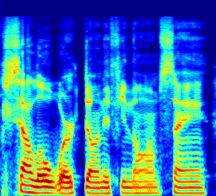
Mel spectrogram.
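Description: A man's voice: medium pitch, monotone, fast talker, vocal fry, clear, resonant tone, no room sound, studio quality. A young man talking casually in a sarcastic, rambling vlog monologue full of fillers. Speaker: social media creator.

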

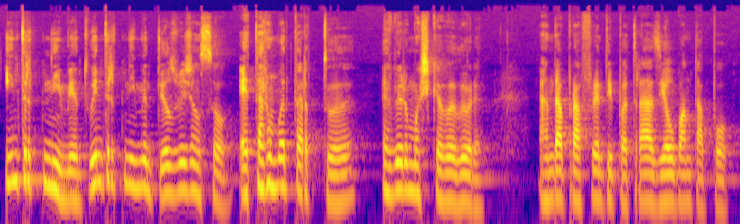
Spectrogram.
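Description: A man's voice: mid-range voice, fast talker, darkish tone. A young man with a European Portuguese accent, hosting a casual solo podcast and ranting with exasperation and frequent swearing. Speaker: podcast host.

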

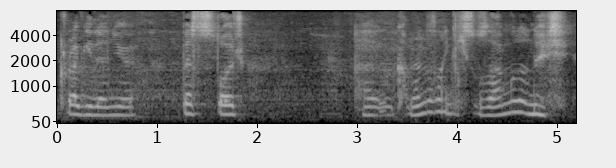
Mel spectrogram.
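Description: A hoarse teenage girl with a high, cracking voice that sits on the mellow side. She chats through a game in loud, slangy bursts and sometimes drops to a whisper. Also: normal speed. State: strained, cracking voice. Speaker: gaming podcast host. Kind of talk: casual gameplay commentary.

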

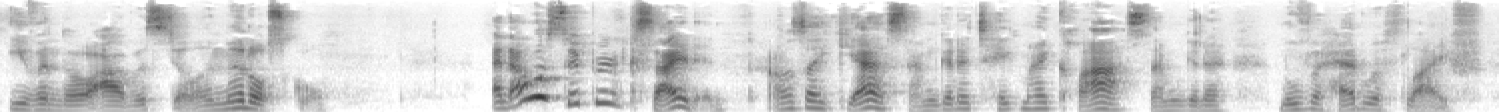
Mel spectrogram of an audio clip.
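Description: This solo podcast monologue comes from a host in her twenties who grew up speaking Spanish. Her voice sits slightly low with a breathy edge, and she recounts personal stories earnestly, often addressing her audience directly.

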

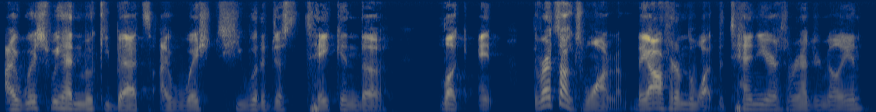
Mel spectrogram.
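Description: A man in his late twenties speaks in a casual podcast chat, laying out blunt, opinionated arguments. His voice sits at a middle pitch and sounds dry and close, with no room echo. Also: quick pace, a bit bright. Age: 20s. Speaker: podcast co-host.

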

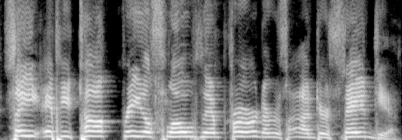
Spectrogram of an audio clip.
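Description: A man's voice: extremely high pitch, steady tone, measured pace, a bit bright, exaggerated voice. A man playing a folksy old farmer co-hosting a comedy show, with homespun rural talk. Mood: deadpan folksy. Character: folksy old male farmer, cheerfully confident. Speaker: co-host. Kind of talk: comedic character banter.

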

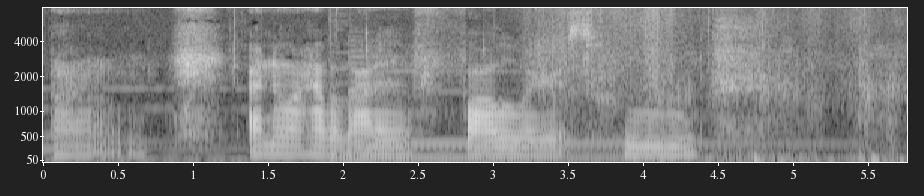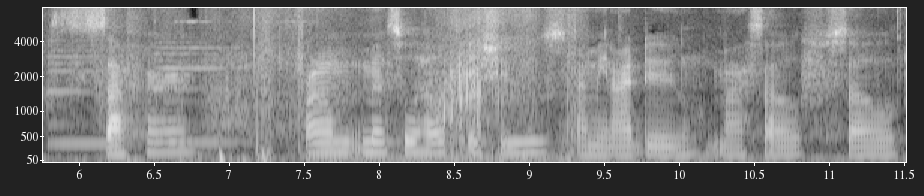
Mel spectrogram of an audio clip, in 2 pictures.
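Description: In a quiet, deep and unhurried voice, a woman hosts a laid-back solo podcast while her baby sleeps nearby. Her manner is candid and easygoing, peppered with fillers and occasional swearing, her pitch staying steady, and plucked guitar music plays distinctly in the background.

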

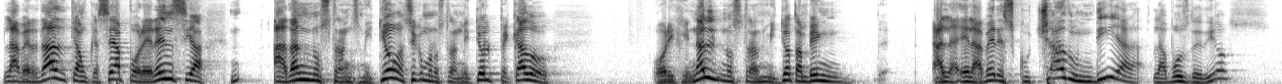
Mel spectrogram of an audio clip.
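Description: A male pastor preaching a sermon, telling stories and rising to shouted praise. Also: high voice, expressive, measured pace, creaky.

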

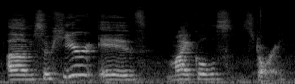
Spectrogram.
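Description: Young woman, slightly high voice, rambling casual chat, lots of fillers, podcast co-host. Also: big pitch swings, slow, a bit bright, a little hiss or hum. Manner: rambling, chatty, heavy with filler words. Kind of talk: casual chat recapping a TV show.

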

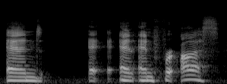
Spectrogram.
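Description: A woman's voice: fairly low pitch, steady tone, slow, fairly bright tone. A woman hosting an interview who affirms her guest and searches aloud for the right words. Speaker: interview host, musician. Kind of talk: casual interview conversation.

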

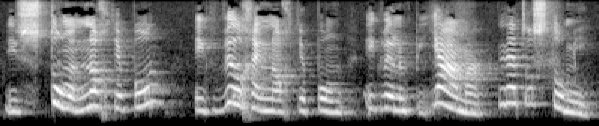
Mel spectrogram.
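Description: A bold, stubborn little girl , played by a woman reading aloud. She pleads eagerly in a raised childlike voice with a lot of movement in it. The delivery is slow and careful, as in a storybook. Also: sits high, animated, a little mellow, echoey room, pitched above the performer's own voice. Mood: pleading.

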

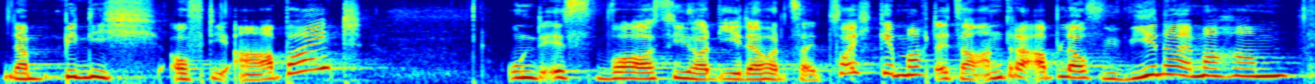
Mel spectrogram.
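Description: Woman, lay speaker, lively testimony with acted-out dialogue, slightly high voice. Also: brisk. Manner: lively storytelling, acting out dialogue. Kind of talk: personal testimony in a church service. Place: church service.

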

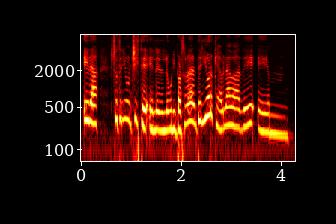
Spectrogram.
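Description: A woman with a Rioplatense Spanish accent, a comedian telling stories in a casual chat, animated with many fillers. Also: a little high, normal speed, no echo. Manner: animated storytelling with many fillers and acted quotes. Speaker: comedian guest. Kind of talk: casual conversation.

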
